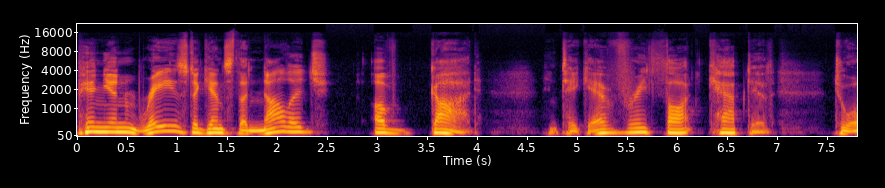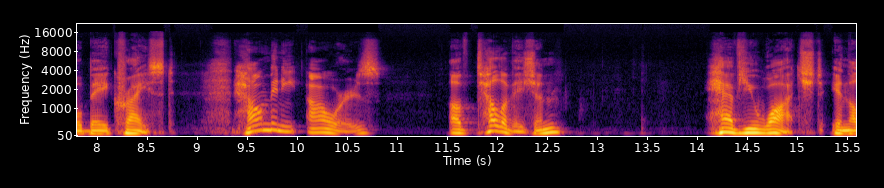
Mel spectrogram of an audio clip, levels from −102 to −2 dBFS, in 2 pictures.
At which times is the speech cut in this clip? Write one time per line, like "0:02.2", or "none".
0:09.4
